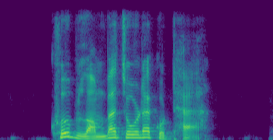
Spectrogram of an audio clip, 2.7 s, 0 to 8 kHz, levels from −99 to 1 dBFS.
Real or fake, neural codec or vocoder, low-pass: fake; codec, 16 kHz, 4.8 kbps, FACodec; 7.2 kHz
